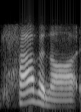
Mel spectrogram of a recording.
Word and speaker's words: Cavanaugh: It's Anise, A-N-E-S-E, and then Kavanaugh is C-A-V-A-N-A-U-G-H.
